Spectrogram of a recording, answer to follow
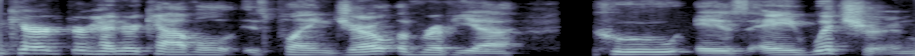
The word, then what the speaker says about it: Geralt of Rivia: so perfect to play arrow of Riviera and what's that name again I pronounce her oh it's Geralt of Rivia ah he plays a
